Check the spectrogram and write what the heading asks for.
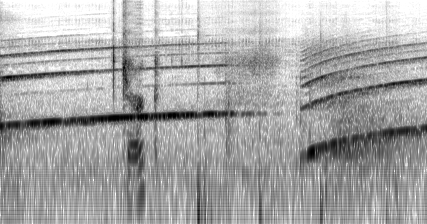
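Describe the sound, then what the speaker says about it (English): A fire alarm in the video game Life is Strange sounds as a steady electronic tone with bright overtones, holding level and then dipping and rising again, while a voice speaks over it. "please turn off that alarm since that's your job"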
